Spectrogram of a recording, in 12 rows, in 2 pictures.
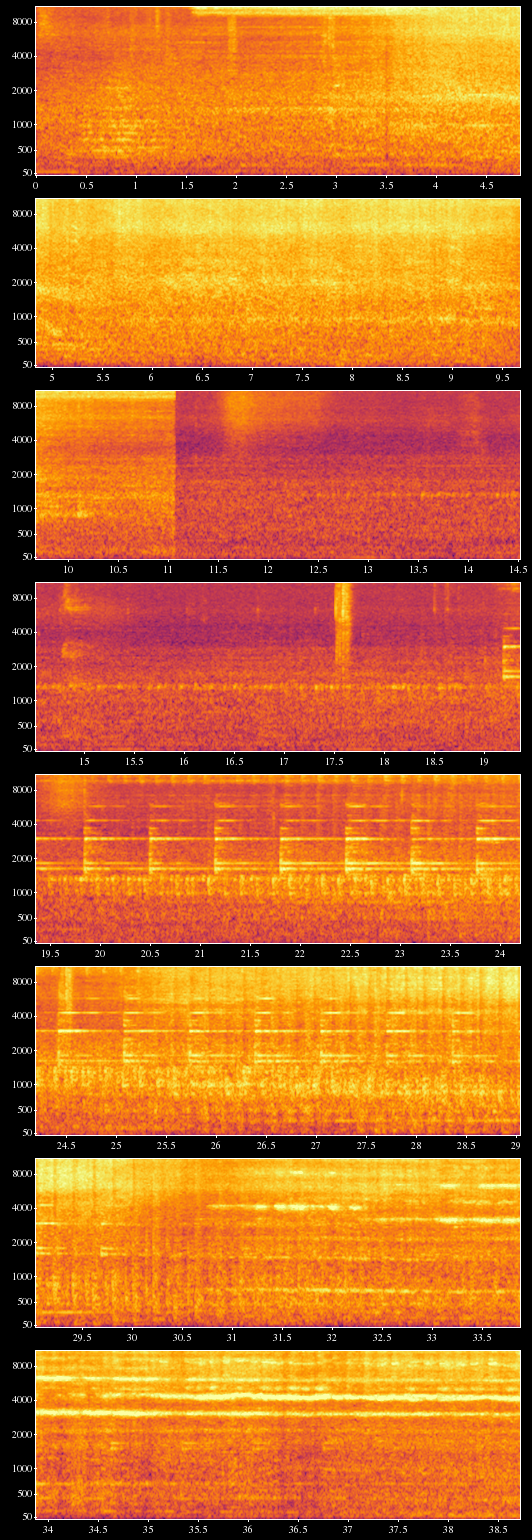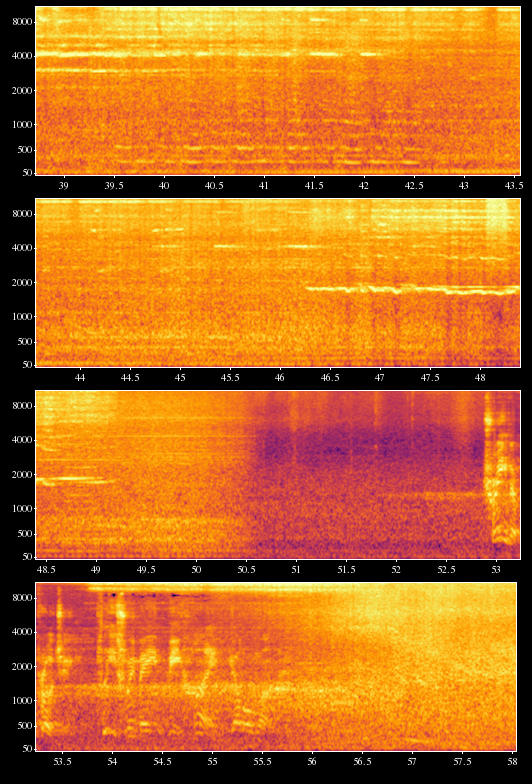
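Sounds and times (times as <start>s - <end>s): train wheels rumbling and clacking: 1.2s - 11.1s, 12.1s - 50.1s
high ringing: 19.2s - 28.6s
high-pitched wheel squeal: 30.8s - 42.8s, 44.7s - 49.2s.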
